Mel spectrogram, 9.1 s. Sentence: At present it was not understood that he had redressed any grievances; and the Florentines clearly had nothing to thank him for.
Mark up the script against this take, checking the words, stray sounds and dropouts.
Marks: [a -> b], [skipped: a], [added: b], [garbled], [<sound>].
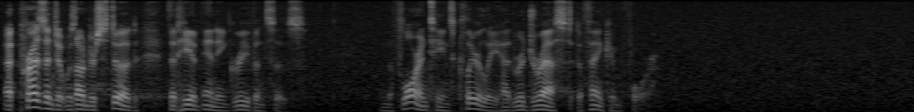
At present it was [skipped: not] understood that he had [skipped: redressed] any grievances; and the Florentines clearly had [nothing -> redressed] to thank him for.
